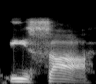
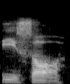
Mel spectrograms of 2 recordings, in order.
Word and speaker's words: Esau: It was like I always remember that it's actually pronounced Essa, not Esau, by the way.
